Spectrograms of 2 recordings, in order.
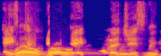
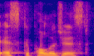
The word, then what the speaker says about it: escapologist: New Escapologist Magazine. – Yes. With my English accent, I say escapologist, but I know a lot of Americans say escapologist.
